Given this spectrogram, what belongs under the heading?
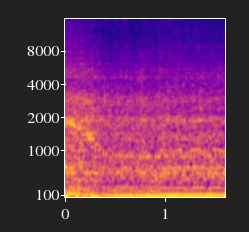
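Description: A Triumph Tiger Sport 660 motorcycle with an inline-three engine holds a steady, loud exhaust note at a near-idle, with a dense low throb that stays even throughout.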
